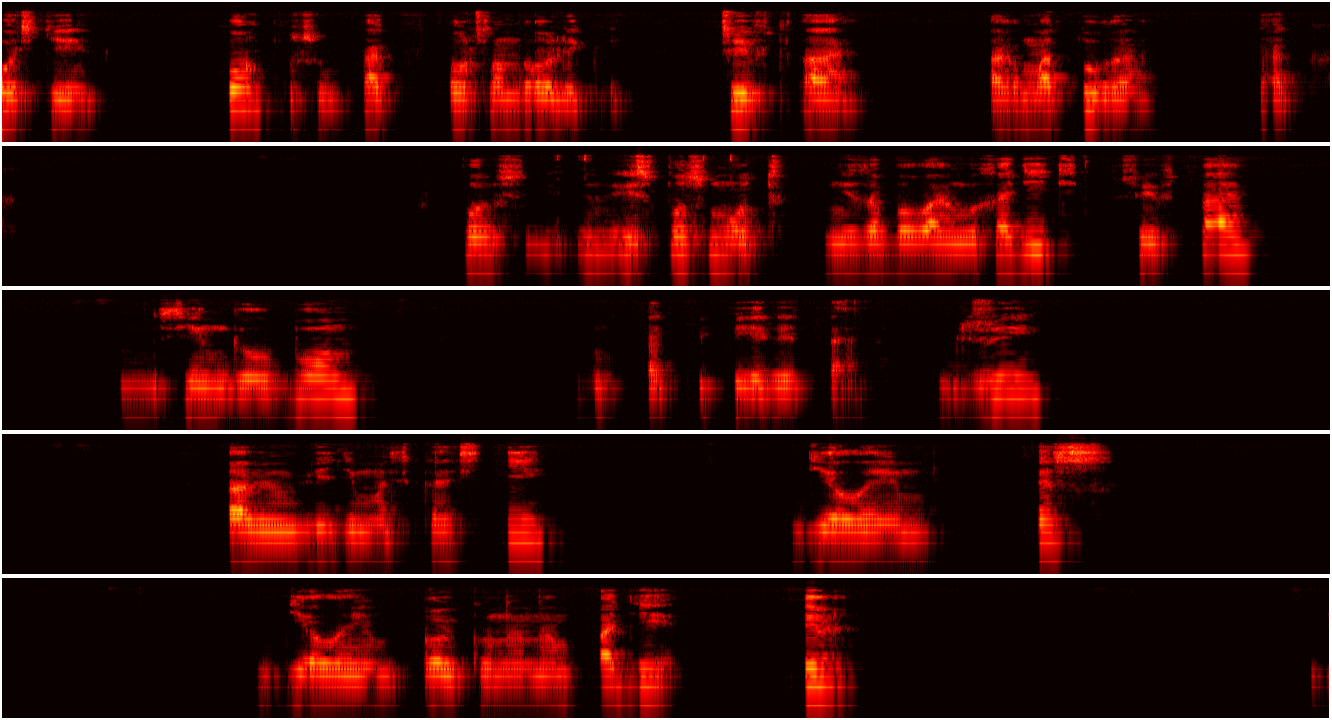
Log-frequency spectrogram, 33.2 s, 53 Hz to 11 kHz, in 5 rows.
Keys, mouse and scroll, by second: 8.0 click, 9.5 click, 12.5 shift+a, 15.3 middle click, 17.5 g, 21.6 click, 22.1 middle click, 25.0 s, 28.6 KP_3, 30.4 r.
